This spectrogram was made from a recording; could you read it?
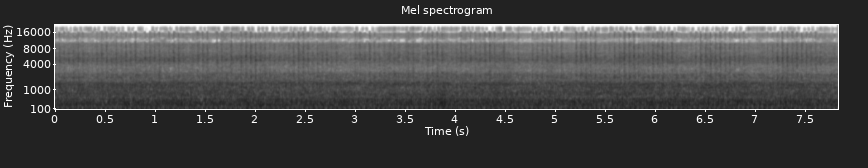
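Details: Massey Ferguson 16 garden tractor with old Kohler single-cylinder engine, revived after sitting since about 2013 with a replacement aftermarket ignition (33-393); everything works: steady, even chug at constant speed, no misses, knocks or surging; healthy.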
